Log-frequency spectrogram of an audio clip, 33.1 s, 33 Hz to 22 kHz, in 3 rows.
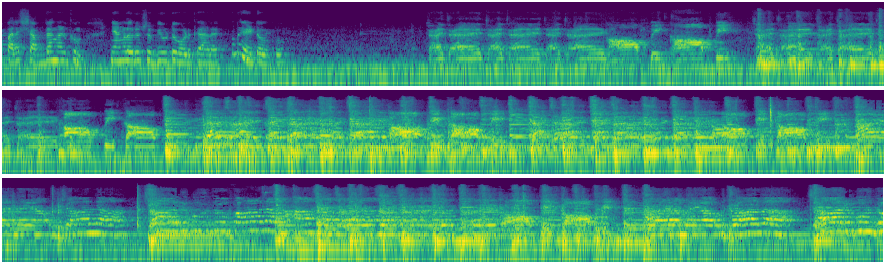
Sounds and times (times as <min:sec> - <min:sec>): Music: 0:09.4 - 0:12.1, 0:13.0 - 0:23.0, 0:23.8 - 0:33.0.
